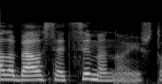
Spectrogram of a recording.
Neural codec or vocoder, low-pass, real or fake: none; 7.2 kHz; real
